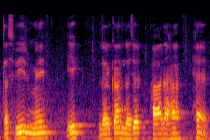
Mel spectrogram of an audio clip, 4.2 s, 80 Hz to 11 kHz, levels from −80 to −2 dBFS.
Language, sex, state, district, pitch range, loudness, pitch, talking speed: Hindi, male, Bihar, Patna, 120-130 Hz, -14 LUFS, 125 Hz, 115 wpm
